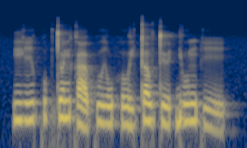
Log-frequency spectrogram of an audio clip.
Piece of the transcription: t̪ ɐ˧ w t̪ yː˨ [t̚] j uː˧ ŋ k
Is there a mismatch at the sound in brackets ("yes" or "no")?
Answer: no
